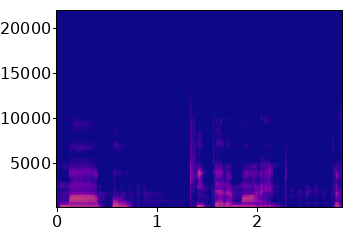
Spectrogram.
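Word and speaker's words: 抹布: A fourth tone starts right about where a first tone would start and end. So it's not ma and then bu. It's ma bu.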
